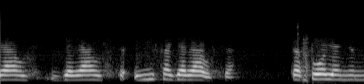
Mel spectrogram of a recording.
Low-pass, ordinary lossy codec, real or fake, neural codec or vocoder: 7.2 kHz; Opus, 32 kbps; real; none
